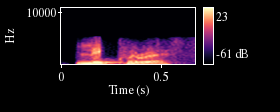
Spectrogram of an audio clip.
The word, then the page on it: liquorice: Indian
